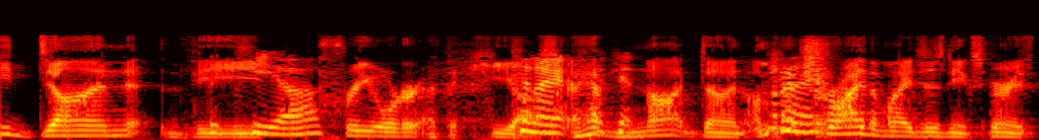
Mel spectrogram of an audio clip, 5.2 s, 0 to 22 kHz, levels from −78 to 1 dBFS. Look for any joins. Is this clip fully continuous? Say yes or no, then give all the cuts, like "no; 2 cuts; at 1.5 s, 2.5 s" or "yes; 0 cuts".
yes; 0 cuts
